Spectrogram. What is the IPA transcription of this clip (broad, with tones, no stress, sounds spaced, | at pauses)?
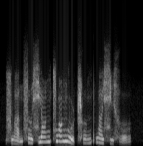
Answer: ʂ w a̰˨˩ n s ɤ˥˩ ɕ j ɑ˥ ŋ t͡s w ɑ˥ ŋ l ṵ˨˩ ʈ͡ʂʰ ɤ˧˥ ŋ pʰ w a˧ ɪ̯ ɕ i˥˩ x ɤ̰˨˩˦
